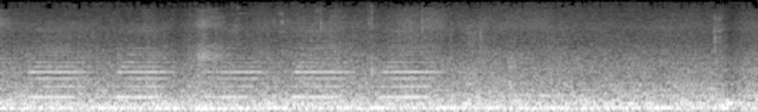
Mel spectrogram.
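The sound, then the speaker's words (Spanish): A car horn honks repeatedly outside in a steady on-off rhythm, about twice per second, over constant background noise. No one speaks. “Bueno, las bocinas de ese auto, que la paguen pronto.”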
